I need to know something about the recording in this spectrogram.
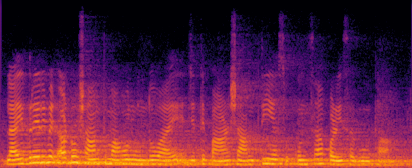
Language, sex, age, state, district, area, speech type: Sindhi, female, 30-45, Rajasthan, Ajmer, urban, spontaneous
